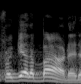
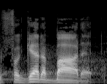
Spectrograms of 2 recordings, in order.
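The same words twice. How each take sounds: First: "Forget about it" said as a single run-together Brooklyn word; one quick Brooklyn word, "Forget about it"; Brooklyn fuhgeddaboudit. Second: "forget about it" run together as one Brooklyn word; Brooklyn fuhgeddaboudit. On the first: Shown as a demonstration. Showing the congregation the Brooklyn one-word version. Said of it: "It's just one word". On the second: Retold or imitated. Reading the Brooklyn sign in a Brooklyn accent. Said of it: "And it's all one word".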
